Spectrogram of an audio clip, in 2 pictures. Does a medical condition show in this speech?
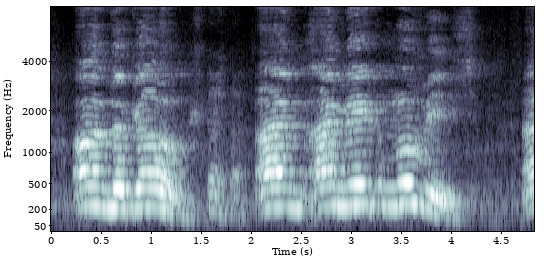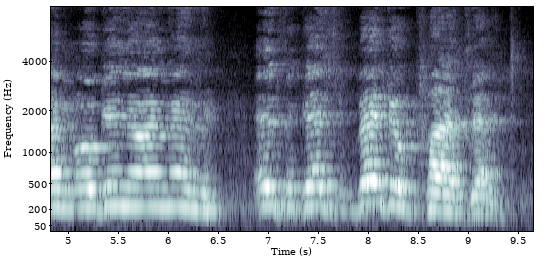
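Yes: cerebral palsy.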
